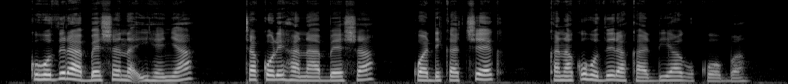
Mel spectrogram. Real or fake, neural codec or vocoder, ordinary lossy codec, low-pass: real; none; none; none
